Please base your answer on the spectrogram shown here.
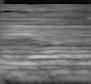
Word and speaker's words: heir: Don't see that the word start with the consonant sound H, but the pronunciation of this sound begins with the air. Okay, students, when you will search the pronunciation of this word, you will find air.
